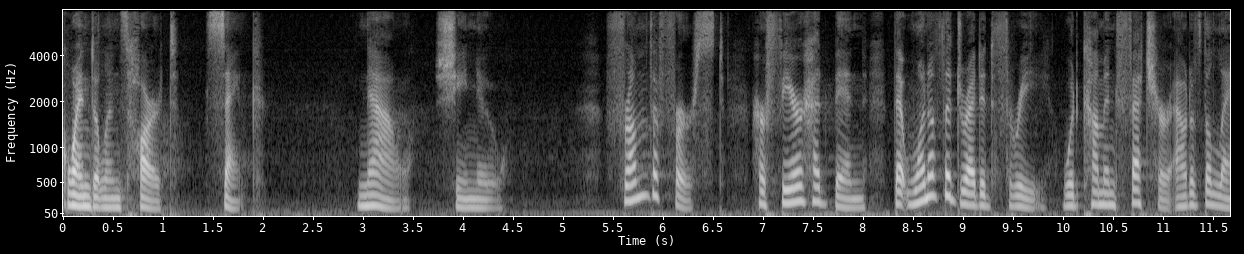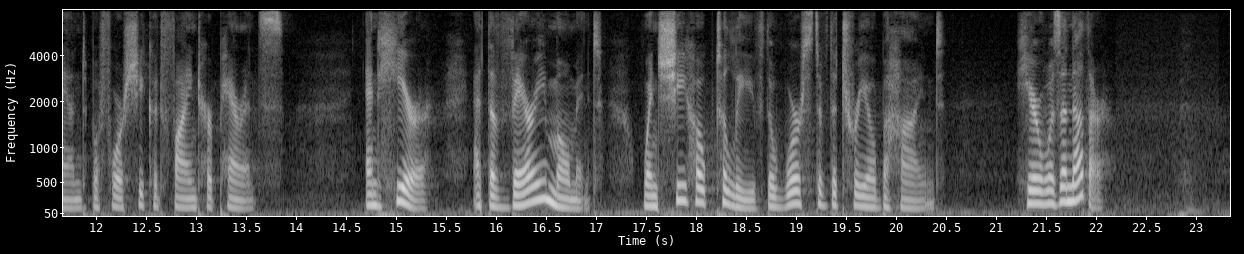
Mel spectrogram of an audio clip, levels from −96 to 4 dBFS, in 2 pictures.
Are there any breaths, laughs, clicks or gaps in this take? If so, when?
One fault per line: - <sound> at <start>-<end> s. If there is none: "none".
- breath at 22.7-23.2 s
